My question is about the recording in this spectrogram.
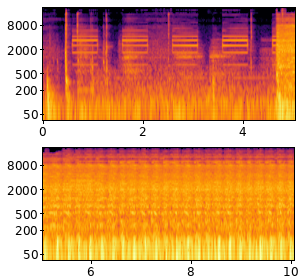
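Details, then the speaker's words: Subaru WRX after engine rebuild, first cranking with fuel pump fuse pulled to build oil pressure before starting: key-on chime, then steady crank about two turns a second that never catches; normal cranking without start. "fuel pump fuse is pulled so it will not start so we're just waiting to see when the oil light goes off"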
